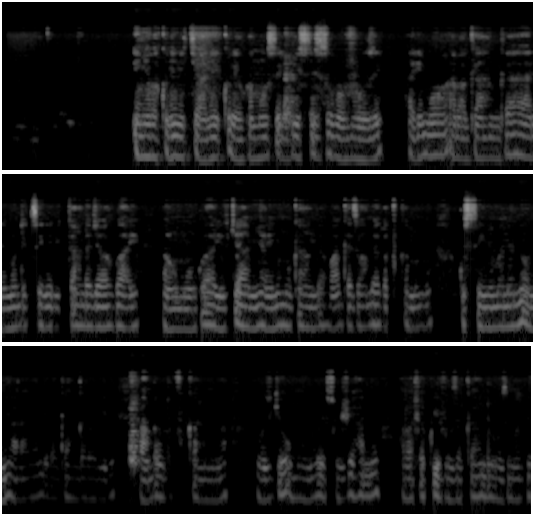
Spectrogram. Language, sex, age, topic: Kinyarwanda, female, 18-24, health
